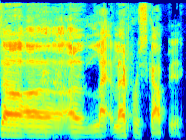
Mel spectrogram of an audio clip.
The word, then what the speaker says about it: laparoscopic: Now I keep wanting to say microscopic, right. But I know it's not. It's laparoscopic.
